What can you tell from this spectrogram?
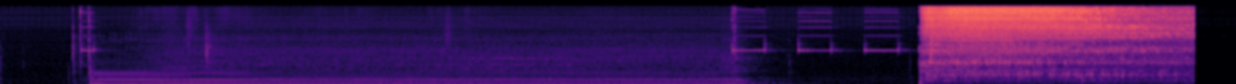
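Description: Midea microwave oven: a button beep, then the oven running with a steady hum for about ten seconds, stopping with three beeps as it finishes. Then a loud, steady rushing noise for about four seconds that cuts off suddenly.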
